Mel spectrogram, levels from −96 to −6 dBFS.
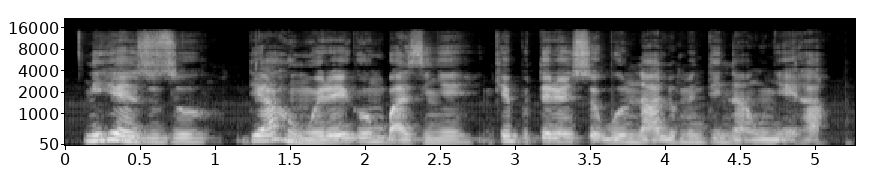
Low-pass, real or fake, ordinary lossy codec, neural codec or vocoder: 14.4 kHz; real; none; none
